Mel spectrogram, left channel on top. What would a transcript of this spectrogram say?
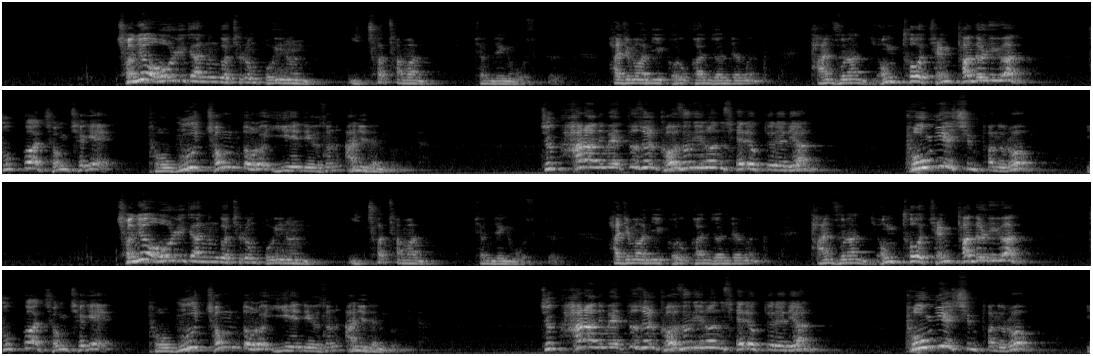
전혀 어울리지 않는 것처럼 보이는 이 처참한 전쟁의 모습들. 하지만 이 거룩한 전쟁은 단순한 영토 쟁탈을 위한 국가 정책의 도구 정도로 이해되어서는 아니 되는 겁니다. 즉 하나님의 뜻을 거스리는 세력들에 대한 공의의 심판으로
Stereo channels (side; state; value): both; normal; correlation 0.77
